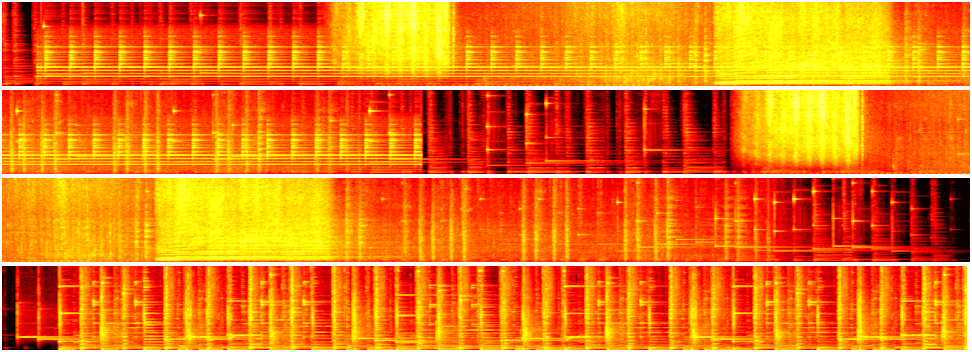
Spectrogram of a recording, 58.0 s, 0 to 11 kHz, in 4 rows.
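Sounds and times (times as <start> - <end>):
railroad crossing bell ringing: 0.5 - 21.2, 28.4 - 41.1, 44.4 - 58.0
steam whistle blowing: 0.6 - 20.8, 31.3 - 34.7
steam train hissing and rumbling: 4.8 - 20.1, 25.5 - 39.7, 44.5 - 52.7
wheels clacking over rail joints: 6.8 - 10.9, 11.8 - 20.1, 27.6 - 31.4, 33.9 - 40.7.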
